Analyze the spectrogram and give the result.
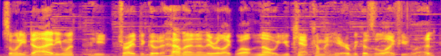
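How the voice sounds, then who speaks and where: A man's voice: fast, faint music behind. A man hosting a Halloween trivia quiz on a show, in casual banter with frequent laughter. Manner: animated, laughs often, deep voice. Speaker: quiz host.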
